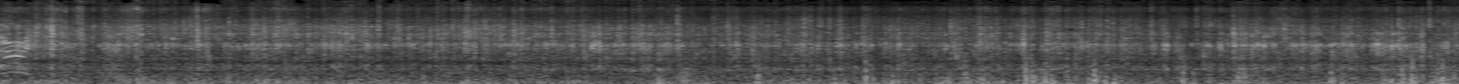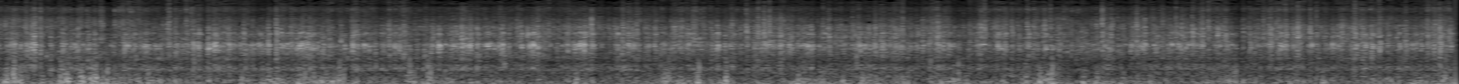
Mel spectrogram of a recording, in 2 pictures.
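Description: A motor vehicle's engine running steadily, with wind rumbling on the microphone, as it travels just ahead of a pair of trotting bullocks pulling a racing cart.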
